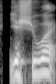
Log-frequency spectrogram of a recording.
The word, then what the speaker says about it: Yeshua: Yeshua é como os gregos pronunciavam e Yahoshua é como o hebreu pronunciaria.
